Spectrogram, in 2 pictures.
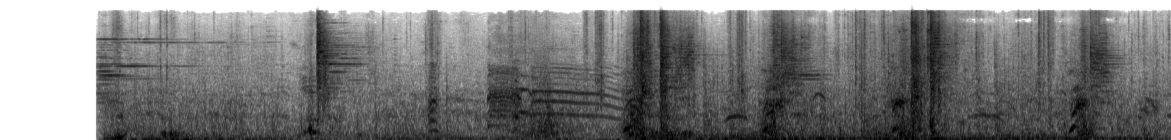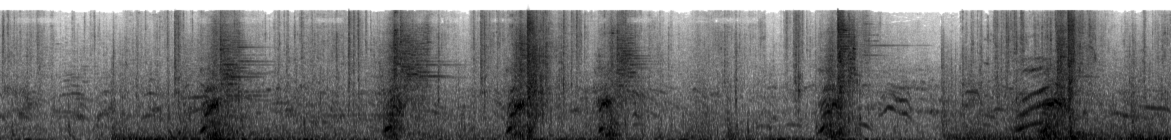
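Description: Steel swords clash and ring.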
